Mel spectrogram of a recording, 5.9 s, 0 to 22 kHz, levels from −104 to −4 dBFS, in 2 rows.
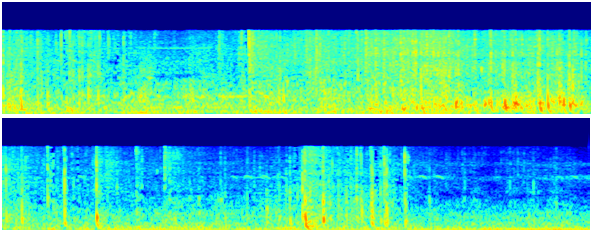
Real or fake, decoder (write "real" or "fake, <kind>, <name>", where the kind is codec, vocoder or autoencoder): real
